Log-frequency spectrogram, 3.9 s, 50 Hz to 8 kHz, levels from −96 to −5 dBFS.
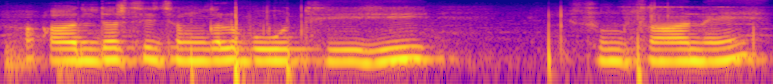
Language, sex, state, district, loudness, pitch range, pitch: Hindi, female, Uttar Pradesh, Shamli, -15 LUFS, 205-225 Hz, 210 Hz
